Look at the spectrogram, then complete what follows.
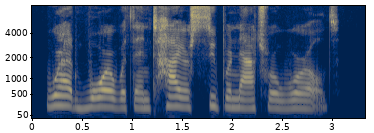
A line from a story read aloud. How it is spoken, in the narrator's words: Dylan says bitterly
